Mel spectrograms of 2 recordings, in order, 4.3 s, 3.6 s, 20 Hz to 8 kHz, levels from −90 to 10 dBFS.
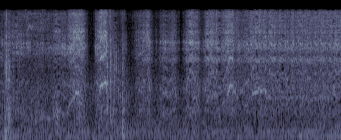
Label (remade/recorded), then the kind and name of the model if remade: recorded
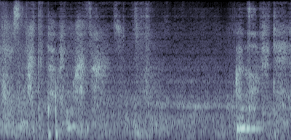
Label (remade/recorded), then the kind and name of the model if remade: remade, autoencoder, DAC-VAE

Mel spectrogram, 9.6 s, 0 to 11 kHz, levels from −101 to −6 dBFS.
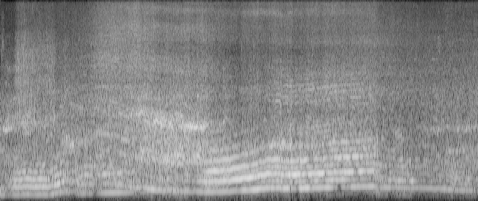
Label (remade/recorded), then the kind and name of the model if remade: recorded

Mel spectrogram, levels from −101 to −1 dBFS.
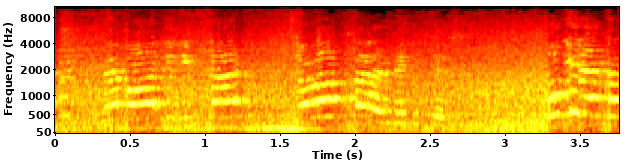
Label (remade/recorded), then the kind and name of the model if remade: remade, vocoder, BigVGAN v2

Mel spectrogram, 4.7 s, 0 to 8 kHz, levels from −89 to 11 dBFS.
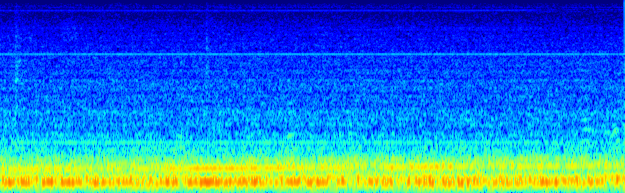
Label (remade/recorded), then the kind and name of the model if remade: recorded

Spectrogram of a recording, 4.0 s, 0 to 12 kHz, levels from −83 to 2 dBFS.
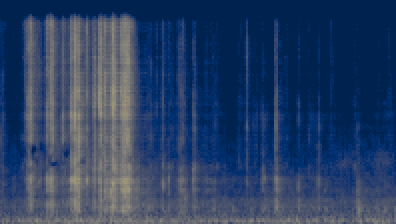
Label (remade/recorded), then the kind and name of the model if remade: remade, vocoder, Vocos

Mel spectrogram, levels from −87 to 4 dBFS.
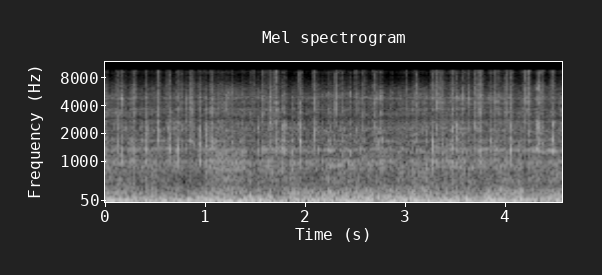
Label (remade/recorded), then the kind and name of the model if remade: remade, codec, SNAC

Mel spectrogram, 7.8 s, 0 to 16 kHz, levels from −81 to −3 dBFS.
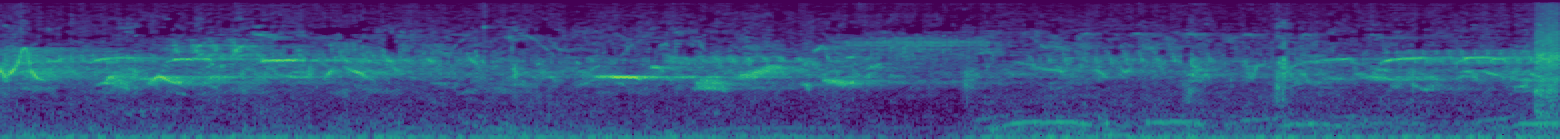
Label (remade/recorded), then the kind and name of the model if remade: remade, vocoder, Vocos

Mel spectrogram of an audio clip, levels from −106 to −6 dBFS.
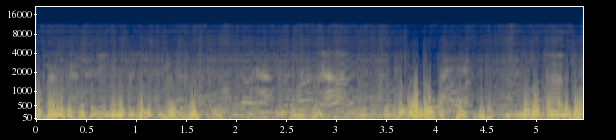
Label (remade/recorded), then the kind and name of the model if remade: remade, vocoder, BigVGAN v2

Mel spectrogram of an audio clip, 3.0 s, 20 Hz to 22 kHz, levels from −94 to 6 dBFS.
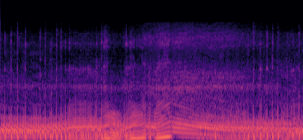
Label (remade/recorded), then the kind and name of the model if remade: recorded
